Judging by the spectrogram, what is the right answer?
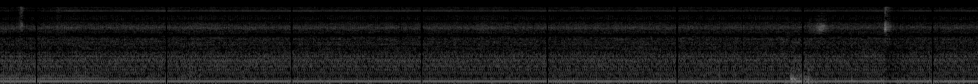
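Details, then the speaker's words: Tiny motor driving a rotor, balanced by adding and removing blue tack and held to the table with blue tack: a quiet, even hum with a steady low tone and no knock or wobble; it runs smoothly and sounds sweet. "That's just a little update on the rotor, and as you can hear, it sounds really sweet. It's running pretty quiet."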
